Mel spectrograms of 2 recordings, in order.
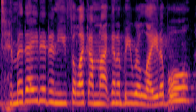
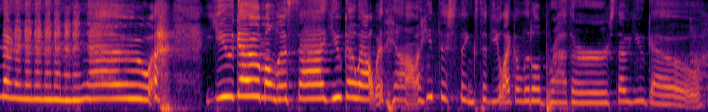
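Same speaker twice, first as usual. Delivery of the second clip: put-on voice of a woman, higher; 5 semitones higher than usual. Retelling Janet insisting that Melissa go out, doing Janet's voice. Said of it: "I'm doing Janet's running voice".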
